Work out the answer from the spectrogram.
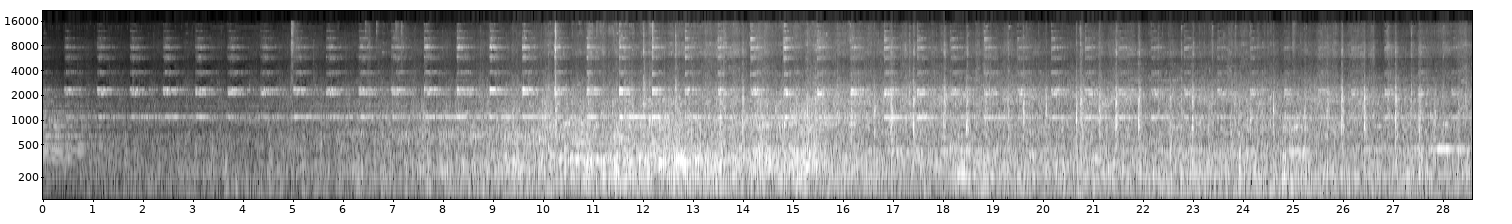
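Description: A diesel switcher locomotive pulling a passenger train rolls past at low speed, growing louder over the first ten seconds or so as it draws level, then the passenger coaches roll by with a run of regular clicks from the wheels.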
